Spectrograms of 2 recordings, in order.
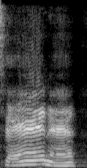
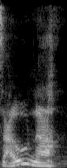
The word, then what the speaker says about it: sauna: He's like, it's not pronounced Sana. It's like, it's sauna.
